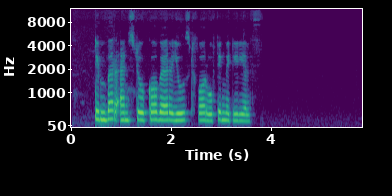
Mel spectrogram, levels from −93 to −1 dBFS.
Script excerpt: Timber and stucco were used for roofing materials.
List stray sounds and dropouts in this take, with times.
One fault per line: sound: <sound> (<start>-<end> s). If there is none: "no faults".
no faults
